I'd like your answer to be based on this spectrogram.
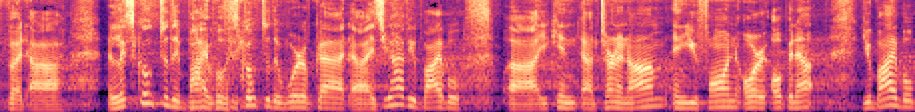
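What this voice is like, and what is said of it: Cuban Spanish accent in English. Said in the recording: “I'm Cuban, so as you hear a weird accent, it's because I'm Cuban. ... like Sofia Vergara, you know, speaking Spanish and English”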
